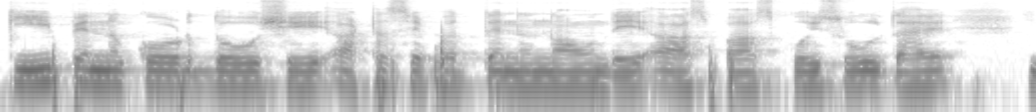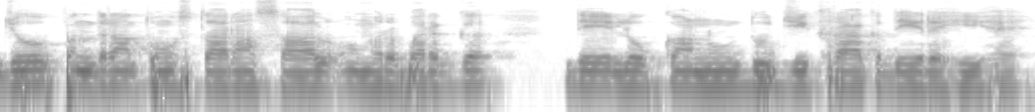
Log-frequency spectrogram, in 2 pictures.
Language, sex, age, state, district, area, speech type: Punjabi, male, 18-30, Punjab, Mansa, rural, read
